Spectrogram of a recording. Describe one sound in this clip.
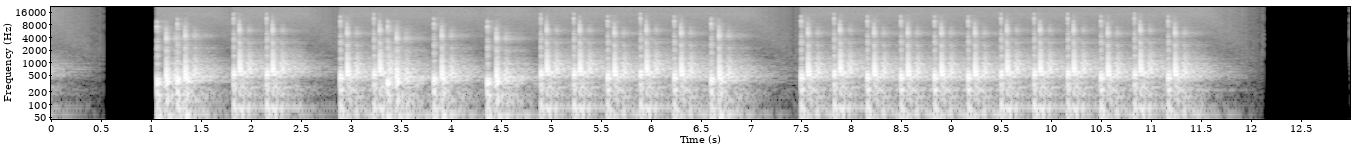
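Footsteps echo steadily on a hard floor.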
